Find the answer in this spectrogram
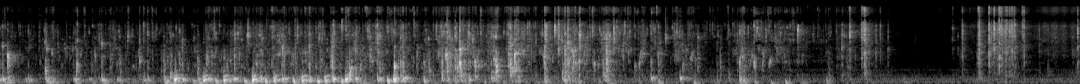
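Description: Liquid detergent glugging out of two upturned plastic bottles and splashing into a tub of soapy liquid over car wash sponges, loudest in the first few seconds and dying away near the end as the bottles run empty. A short plastic rustle comes at the very end.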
